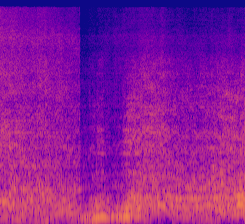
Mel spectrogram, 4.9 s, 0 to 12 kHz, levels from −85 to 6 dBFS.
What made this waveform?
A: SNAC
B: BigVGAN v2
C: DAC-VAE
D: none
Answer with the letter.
A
